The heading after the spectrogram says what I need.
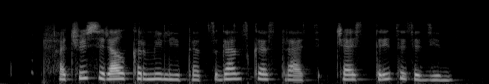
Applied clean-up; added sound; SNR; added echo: none; none; none; none.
